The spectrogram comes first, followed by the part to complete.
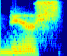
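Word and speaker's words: NieR: to get into the near the near series which is n i r so um there's near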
